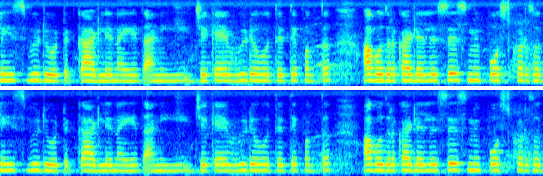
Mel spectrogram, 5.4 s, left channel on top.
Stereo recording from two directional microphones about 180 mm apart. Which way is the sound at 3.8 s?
10° right (ahead or behind).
